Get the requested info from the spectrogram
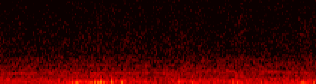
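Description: Near silence: faint background hiss, with a brief faint voice-like murmur about half a second in.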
